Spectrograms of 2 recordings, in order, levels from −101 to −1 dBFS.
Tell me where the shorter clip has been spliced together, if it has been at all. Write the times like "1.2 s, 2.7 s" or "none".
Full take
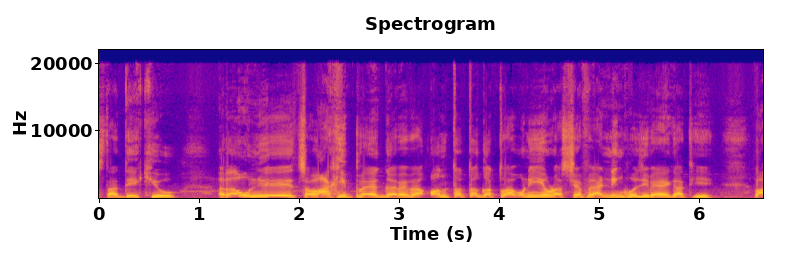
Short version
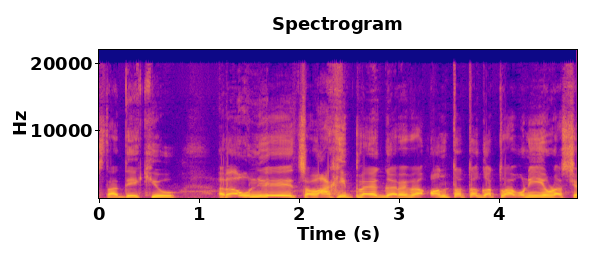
none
